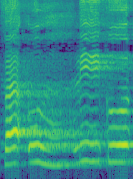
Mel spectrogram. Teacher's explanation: kalau ada hak sukun itu bacanya dialirkan, karena hak itu mempunyai sifat rohawah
